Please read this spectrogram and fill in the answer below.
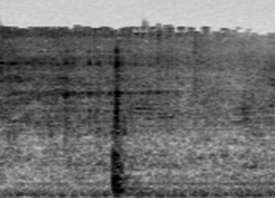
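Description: Quiet handling noise with a single sharp click a little under a second in, over faint steady room noise; the drill's motor is not running.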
